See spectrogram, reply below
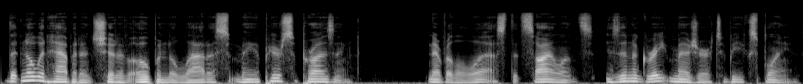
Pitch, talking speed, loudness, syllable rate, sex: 110 Hz, 165 wpm, -17 LUFS, 5.8 syllables/s, male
